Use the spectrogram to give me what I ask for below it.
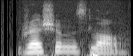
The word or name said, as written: gresham's law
